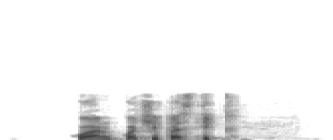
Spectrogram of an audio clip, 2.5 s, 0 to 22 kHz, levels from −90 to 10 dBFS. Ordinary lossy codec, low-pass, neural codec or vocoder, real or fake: AAC, 32 kbps; 7.2 kHz; none; real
